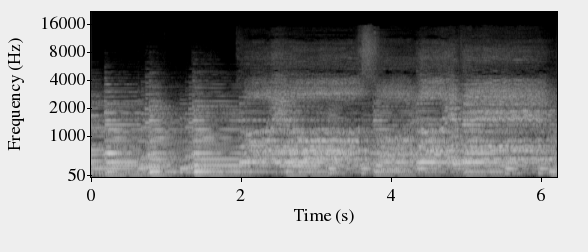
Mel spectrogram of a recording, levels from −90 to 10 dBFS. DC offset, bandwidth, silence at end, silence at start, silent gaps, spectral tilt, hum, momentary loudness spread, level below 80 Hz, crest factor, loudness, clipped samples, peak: under 0.1%; 13.5 kHz; 0 s; 0 s; none; -6.5 dB/octave; none; 4 LU; -40 dBFS; 16 dB; -19 LUFS; under 0.1%; -2 dBFS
